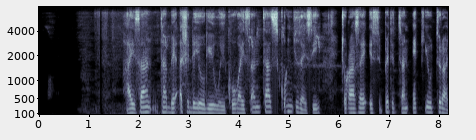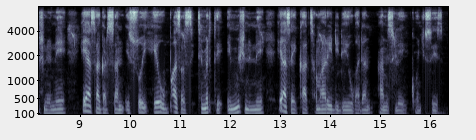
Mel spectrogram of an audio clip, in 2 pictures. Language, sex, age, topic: Gamo, male, 25-35, agriculture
